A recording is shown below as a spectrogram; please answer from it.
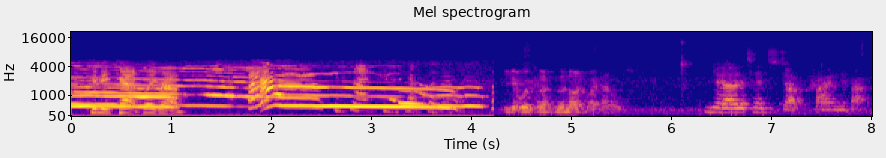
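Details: Puppy learning to howl: a long, clear, tonal howl that rises briefly and then holds steady for about four seconds, followed by quieter murmuring human voices.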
